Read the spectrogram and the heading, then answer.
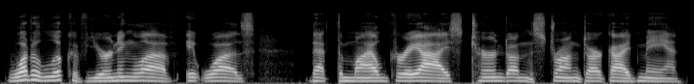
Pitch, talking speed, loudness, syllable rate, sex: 160 Hz, 175 wpm, -18 LUFS, 3.6 syllables/s, female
